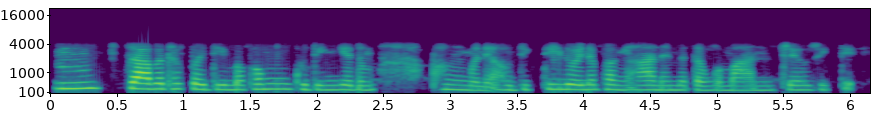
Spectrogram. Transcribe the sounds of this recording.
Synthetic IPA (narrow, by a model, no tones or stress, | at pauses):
zabɐtʰɐk̚pajdimɐpʰɐmkʰudiŋɡiɐdumpʰɐŋbɐnihɐwzik̚tilojnɐpʰɐŋiɦanajmɐtɐmɡumantɾehɐwzik̚tḭ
